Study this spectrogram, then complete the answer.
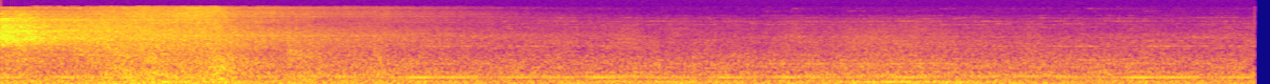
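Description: A triumphant game fanfare rings out and slowly fades.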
